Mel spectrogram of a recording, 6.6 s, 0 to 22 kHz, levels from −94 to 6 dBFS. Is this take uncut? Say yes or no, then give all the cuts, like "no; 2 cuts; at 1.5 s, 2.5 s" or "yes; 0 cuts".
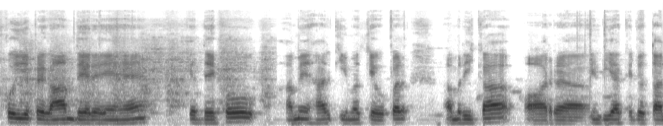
no; 2 cuts; at 2.7 s, 5.8 s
